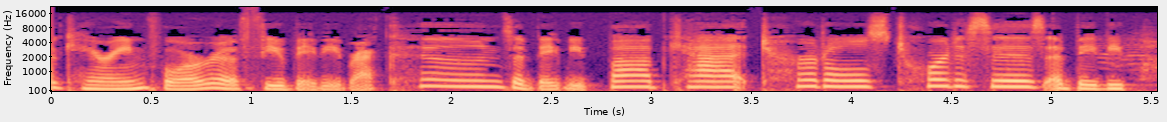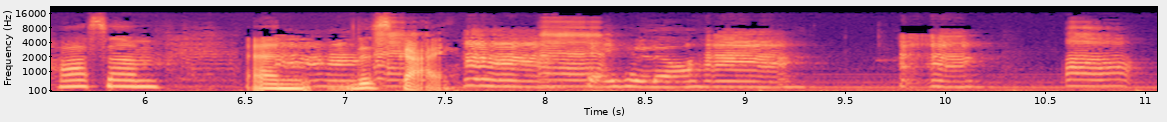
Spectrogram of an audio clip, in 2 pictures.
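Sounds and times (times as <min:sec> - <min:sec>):
low steady hum: 0:00.0 - 0:11.0
speech: 0:00.0 - 0:11.0
young crow cawing: 0:05.9 - 0:11.0.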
